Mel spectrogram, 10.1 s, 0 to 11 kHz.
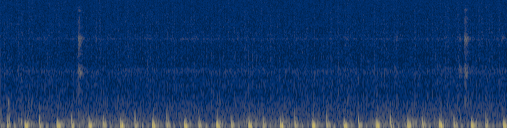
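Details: Heart sounds with prominent breath sounds: steady, regular low thumping heartbeats at about 94 a minute with breathing noise clearly heard underneath.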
